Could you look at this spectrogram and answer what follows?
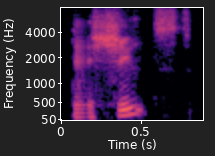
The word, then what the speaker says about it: Deschutes: Deschutes. I think that's how you say it.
